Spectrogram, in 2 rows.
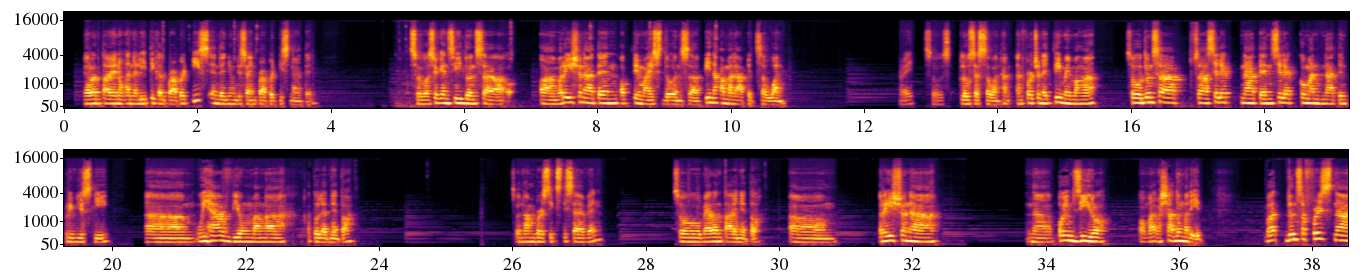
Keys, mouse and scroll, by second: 1.5 ctrl+click, 2.5 ctrl+click, 5.0 click, 23.6 ctrl+click, 29.2 ctrl+click.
